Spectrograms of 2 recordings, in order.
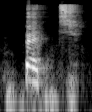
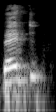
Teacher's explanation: the word pet begins and ends with voiceless stops and bed with voiced stops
